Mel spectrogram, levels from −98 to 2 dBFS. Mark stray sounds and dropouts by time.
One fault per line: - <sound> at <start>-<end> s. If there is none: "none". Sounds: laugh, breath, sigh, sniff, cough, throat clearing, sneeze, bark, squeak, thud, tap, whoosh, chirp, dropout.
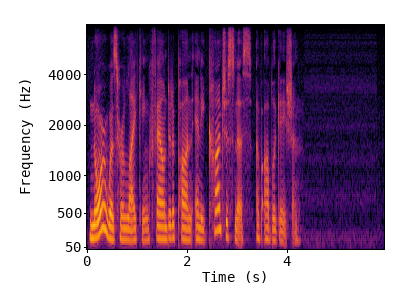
none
